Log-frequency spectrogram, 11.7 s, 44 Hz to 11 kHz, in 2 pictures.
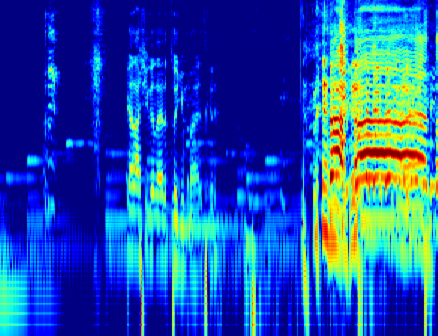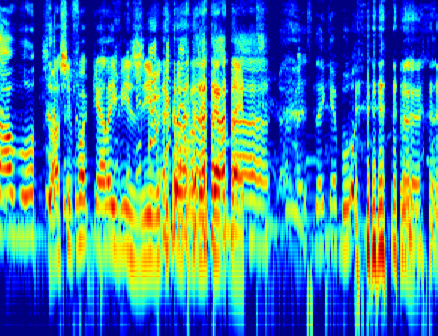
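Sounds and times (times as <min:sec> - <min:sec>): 
person sneezing: 0:00.6 - 0:01.4
speech: 0:01.4 - 0:03.1, 0:04.0 - 0:11.6
laughter: 0:04.0 - 0:11.6.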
